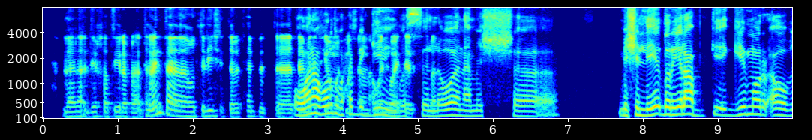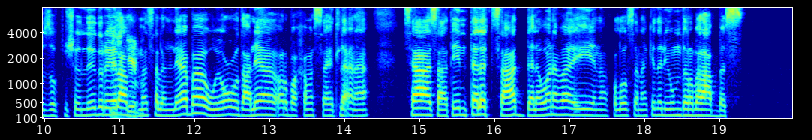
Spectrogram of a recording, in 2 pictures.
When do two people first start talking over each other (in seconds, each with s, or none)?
3.4 s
